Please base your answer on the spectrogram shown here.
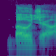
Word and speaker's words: Beaudreau: On today's episode, we are joined by Matt Beaudreau. I'm really hoping I'm pronouncing that correctly.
